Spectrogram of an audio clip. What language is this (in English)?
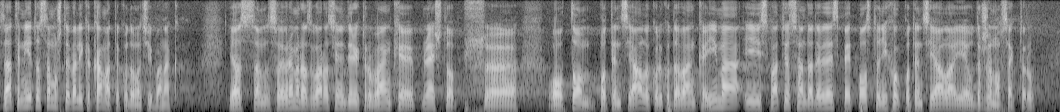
Serbian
